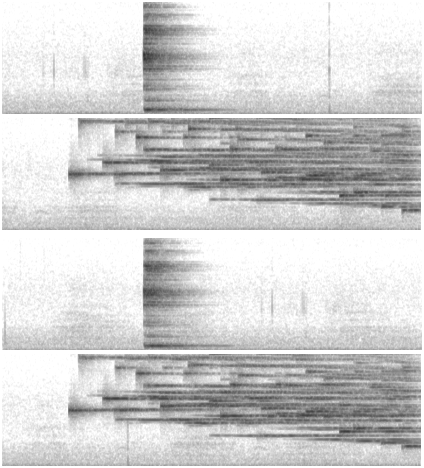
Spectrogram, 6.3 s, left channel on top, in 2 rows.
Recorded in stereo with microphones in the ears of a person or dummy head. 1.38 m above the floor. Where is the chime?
5° right (ahead or behind), 1.0 m.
